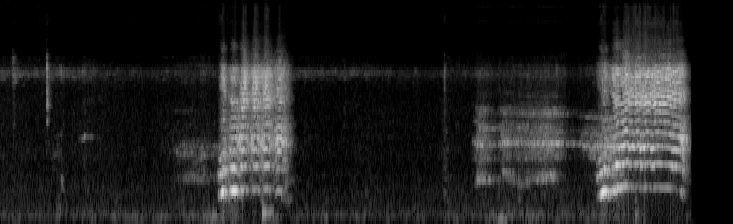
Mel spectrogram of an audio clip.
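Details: Goat with pink eye being treated, giving two loud harmonic bleats about three seconds apart, the second rising slightly then wavering, with a softer bleat between them and a steady high hiss throughout.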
